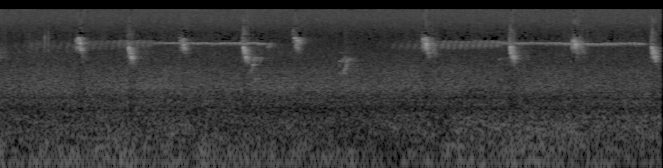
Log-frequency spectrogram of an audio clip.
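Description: Small birds chirping: short, high, falling chirps at uneven intervals, and two high buzzing trills of about three seconds each, over a low steady rumble.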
